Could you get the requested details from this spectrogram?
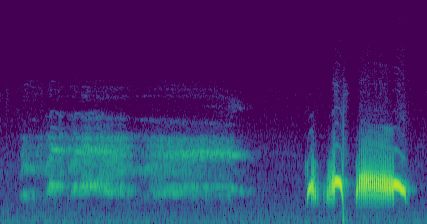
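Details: Spotted dove decoy call to provoke other males. A long, soft buzzy droning sound first, then a loud three-note coo with two short notes and a long final croon, broken by a sharp click.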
